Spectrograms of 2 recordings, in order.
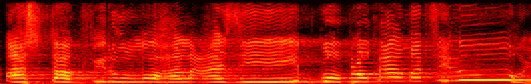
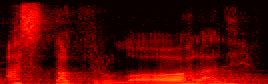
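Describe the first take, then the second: First: Slow, high furious yell; hammed-up raging prayer turning into an insult; istighfar iblis. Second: Slow, softened calming prayer; istighfar dilembutkan. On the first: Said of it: "ini istighfarnya istighfar iblis kayaknya". (teriakan marah melengking, diulur lambat) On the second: Acted. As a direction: draw it out gently to cool the anger. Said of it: "sudah dilembutkan". (istighfar pelan dan lembut)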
